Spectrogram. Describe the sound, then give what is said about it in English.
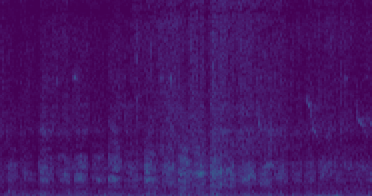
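A Labrador pants rapidly and steadily, quick breathy huffs repeating in an even rhythm for nearly three seconds, moderately loud with no voices over it. “Flipping Labradors and water.”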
